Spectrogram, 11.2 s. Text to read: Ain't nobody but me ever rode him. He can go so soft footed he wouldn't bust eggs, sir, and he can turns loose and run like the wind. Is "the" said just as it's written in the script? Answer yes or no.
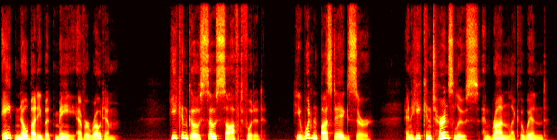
yes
